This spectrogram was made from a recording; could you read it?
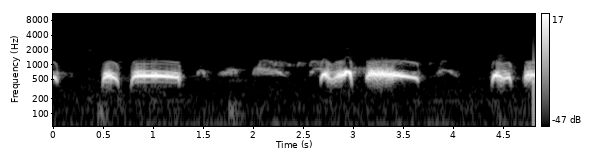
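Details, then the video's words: Spotted dove giving decoy coos meant to draw wild doves in, sung in the 'thổ pha đồng' voice style. Soft, hollow hoots: a quick clipped note and then a drawn-out descending coo, the phrase heard twice with faint chatter between. "Tiếng chim cu gáy kích bổi nhanh nổi gù, tiếng thúc gáy gọi bổi nhanh về cội"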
